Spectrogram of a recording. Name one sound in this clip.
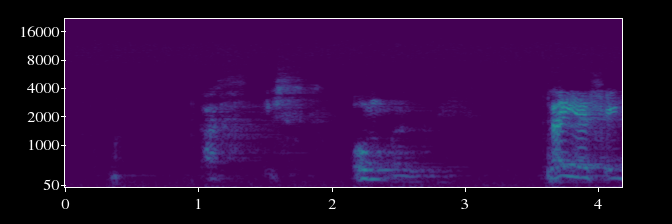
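An elderly man speaks in short bursts.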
